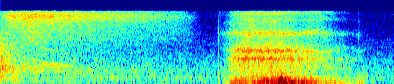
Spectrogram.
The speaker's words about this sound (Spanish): Cien veces al día. Ah, así que tú no pases cien veces al día una sola respiración profunda.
